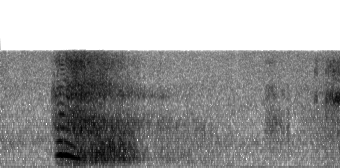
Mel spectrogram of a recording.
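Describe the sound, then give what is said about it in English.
A single deep, breathy breath swells sharply and fades over about a second, followed by a fainter, softer breath near the end. “Nice breath.”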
